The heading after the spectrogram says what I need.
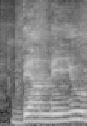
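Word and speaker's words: Bermejo: que sur batman damned je vais me prononcer à la française ben may you mais il se surpasse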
